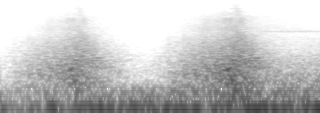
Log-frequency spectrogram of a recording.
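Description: Two whoosh sound effects, one about half a second in and one near the end, swelling and fading over a deep steady rumble: the opening of an animated logo sting.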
